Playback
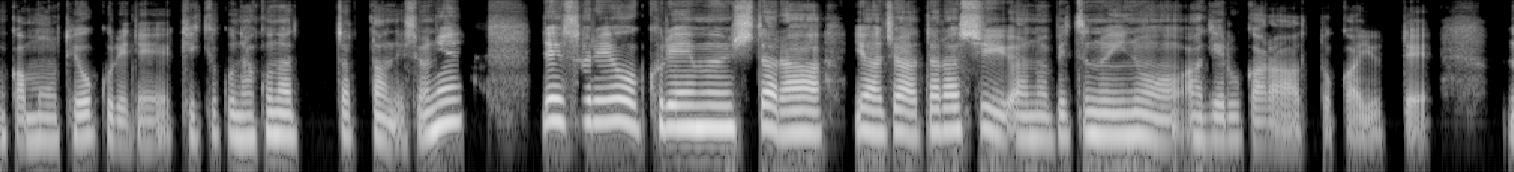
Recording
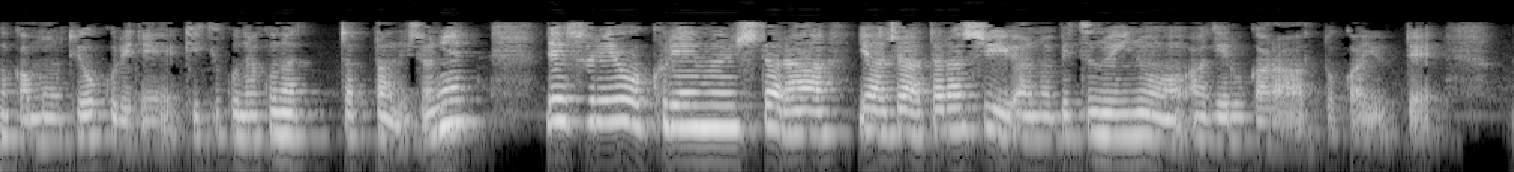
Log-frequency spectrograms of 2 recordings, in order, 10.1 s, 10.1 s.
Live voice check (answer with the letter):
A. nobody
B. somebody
A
